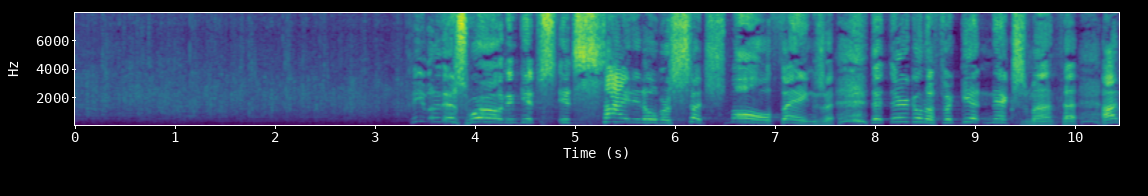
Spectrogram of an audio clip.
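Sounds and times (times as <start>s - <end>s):
audience applause: 0.0s - 4.6s
speech: 3.4s - 10.4s.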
